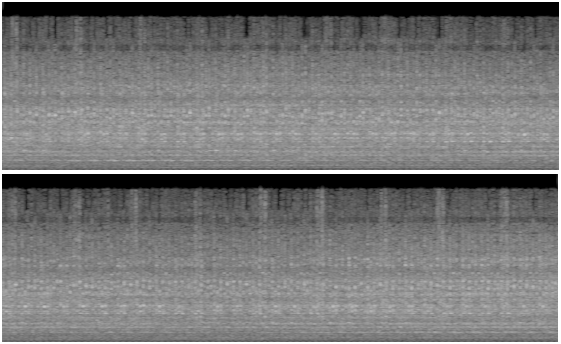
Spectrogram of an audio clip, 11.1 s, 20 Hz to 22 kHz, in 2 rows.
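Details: 2010 Buick LaCrosse V6 (LLT), warm idle after an oil-system chemical carbon-cleaning treatment, microphone in front of the engine: steady, even idle with a light regular valvetrain tick, no knocking or misses; no audible difference noticed, sounds healthy.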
